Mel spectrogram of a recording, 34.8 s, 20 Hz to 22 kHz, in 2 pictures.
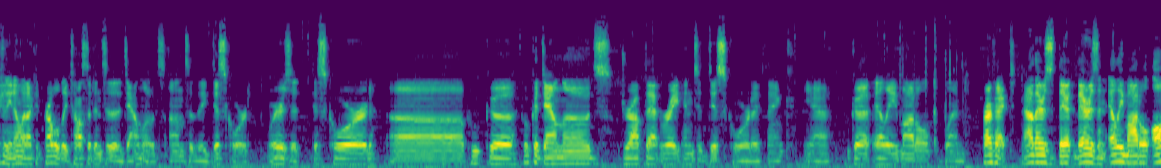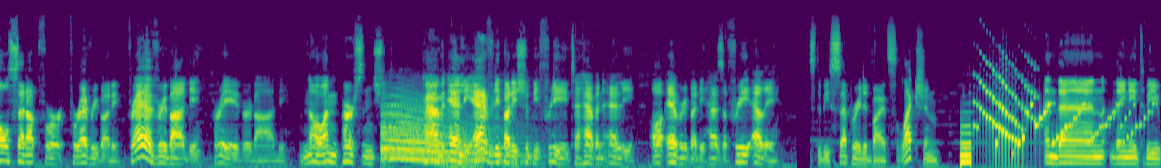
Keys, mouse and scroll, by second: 29.4 Tab, 29.4 p, 32.1 Tab.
